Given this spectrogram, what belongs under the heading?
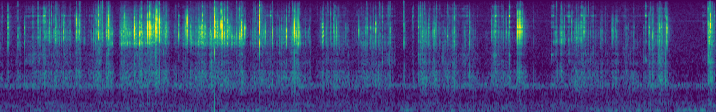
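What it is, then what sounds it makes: Plastic fuse beads stirred in a plastic bowl. A black plastic tweezer pokes and stirs many small hollow plastic Perler beads in white, red and black inside a red plastic bowl. The beads rattle against each other and the bowl in dense, bright, clicky bursts with almost no low end. Each tick dies away instantly, and the rattling swells and fades through the clip.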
